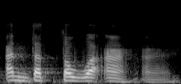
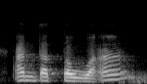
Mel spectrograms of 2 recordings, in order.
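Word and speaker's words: تطوّع: menjawab tidak Ila kecuali antat tawa'aa keliru tadi bacanya tattawa Ya Anta tawwaa menunaikan sunnah siapa Engkau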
